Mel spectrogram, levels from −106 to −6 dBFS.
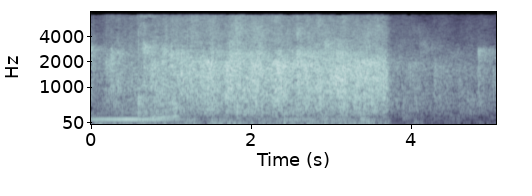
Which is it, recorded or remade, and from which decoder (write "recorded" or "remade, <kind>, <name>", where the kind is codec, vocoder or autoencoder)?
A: recorded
